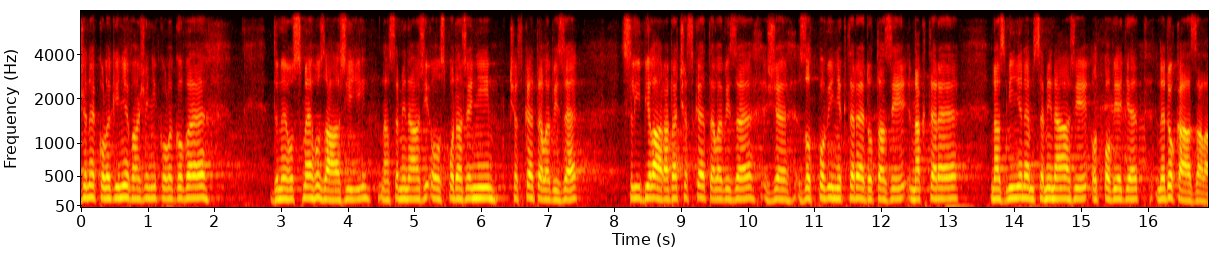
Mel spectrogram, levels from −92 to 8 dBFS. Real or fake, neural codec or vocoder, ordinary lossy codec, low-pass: real; none; Opus, 32 kbps; 7.2 kHz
